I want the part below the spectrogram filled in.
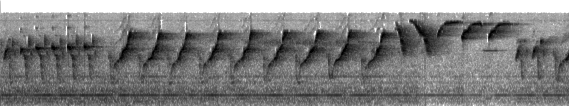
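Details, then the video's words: Red factor canary kept as a pet, in full song: a rapid trill of falling sweeps repeated about three times a second, then a run of higher rising whistles, over a constant low electrical hum. "Canary bird"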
